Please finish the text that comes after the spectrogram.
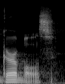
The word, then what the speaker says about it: Goebbels: It's pronounced Goebbels. Oh, you're right. Sorry, Goebbels.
